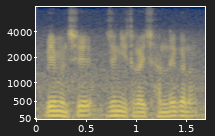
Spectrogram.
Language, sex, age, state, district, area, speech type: Bodo, male, 45-60, Assam, Kokrajhar, rural, spontaneous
